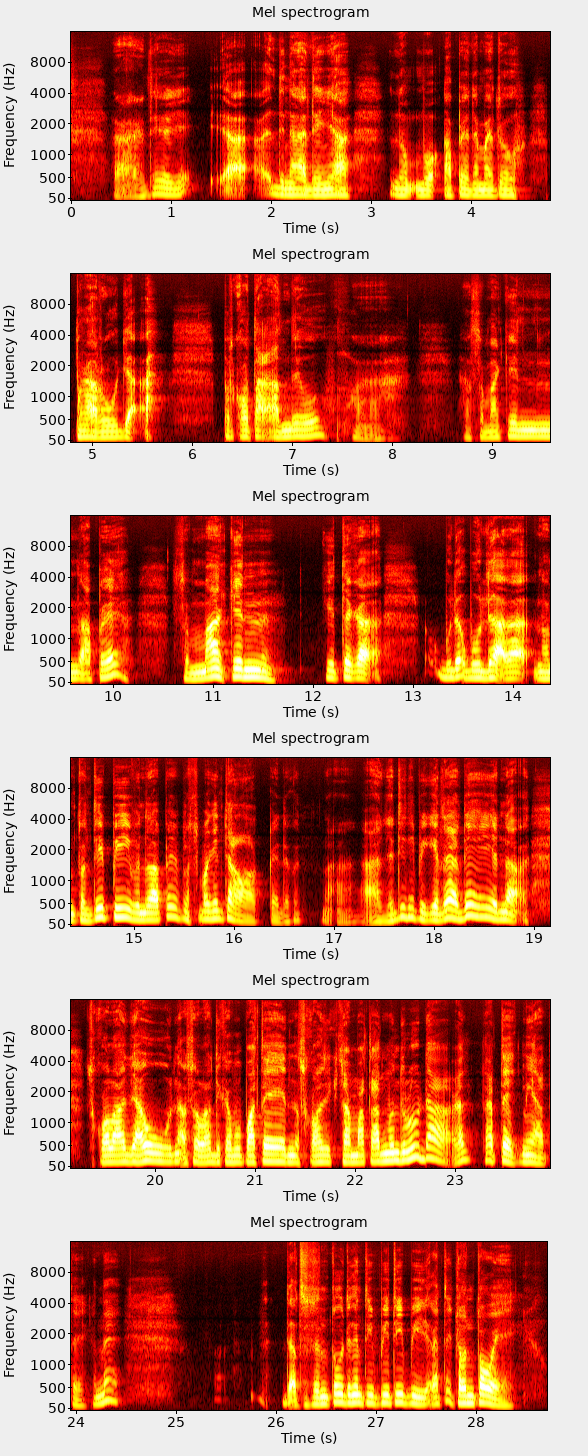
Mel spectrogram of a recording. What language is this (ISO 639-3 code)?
mui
